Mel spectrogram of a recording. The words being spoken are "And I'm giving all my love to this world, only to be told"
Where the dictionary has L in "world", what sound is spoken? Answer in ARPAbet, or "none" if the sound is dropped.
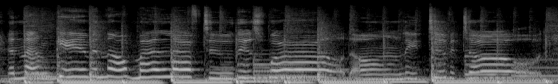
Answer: L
